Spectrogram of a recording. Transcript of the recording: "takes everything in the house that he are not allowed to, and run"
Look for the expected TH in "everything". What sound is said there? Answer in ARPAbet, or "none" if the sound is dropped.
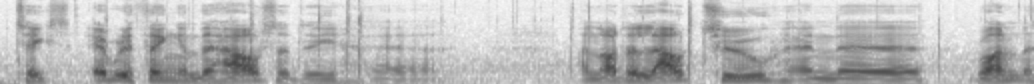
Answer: TH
